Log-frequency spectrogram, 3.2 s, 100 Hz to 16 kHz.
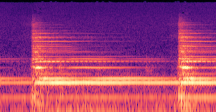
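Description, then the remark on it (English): A deep church bell in the square, sturdy tower of St. Mary's, sounding through the town since 1628, tolls twice for the watch night service as a light rain falls. Each strike comes at about two-second intervals with a sharp onset and a long ringing hum that hangs between strokes, heard clearly with no voices. “Mary's, the bell that's been sounding through the town since 1628 is ringing for the watch night service.”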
